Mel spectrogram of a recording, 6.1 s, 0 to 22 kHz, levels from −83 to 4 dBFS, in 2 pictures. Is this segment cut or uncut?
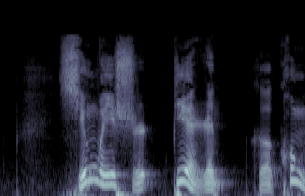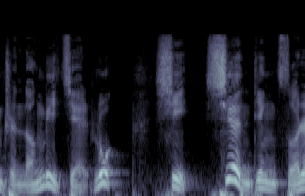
cut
